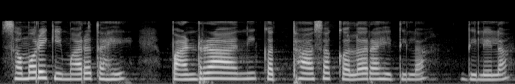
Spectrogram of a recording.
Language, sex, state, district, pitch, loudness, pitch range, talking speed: Marathi, female, Maharashtra, Washim, 250 Hz, -16 LUFS, 240-265 Hz, 140 wpm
